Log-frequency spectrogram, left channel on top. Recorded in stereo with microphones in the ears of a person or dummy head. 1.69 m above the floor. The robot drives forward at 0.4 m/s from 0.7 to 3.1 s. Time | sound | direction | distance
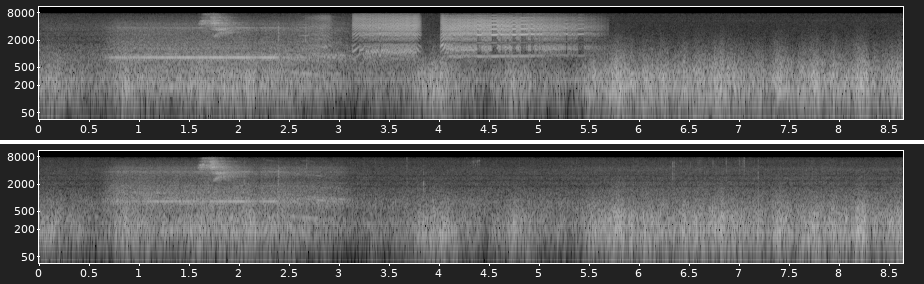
1.6 | whispering | 30° right (ahead or behind) | 9 m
